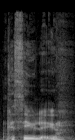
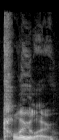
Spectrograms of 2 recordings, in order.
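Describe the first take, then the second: First: The name is said like 'kuh-thoo-loo'. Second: The name is said like 'ka-lo-lo'. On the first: The commonly accepted pronunciation. "the culturally accepted pronunciation, albeit inaccurate" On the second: An attempt at the original, supposedly authentic pronunciation. "I sound like I'm going Kalolo"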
